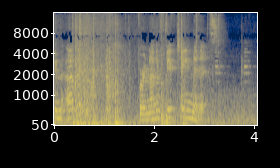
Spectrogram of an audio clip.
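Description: An oven door thumps shut.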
